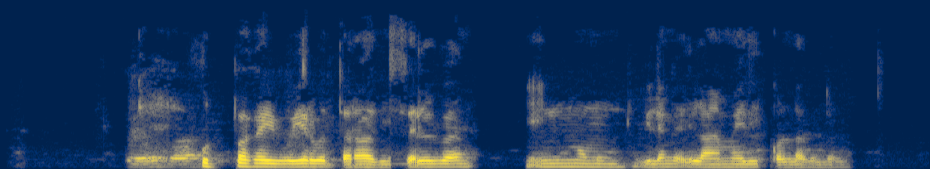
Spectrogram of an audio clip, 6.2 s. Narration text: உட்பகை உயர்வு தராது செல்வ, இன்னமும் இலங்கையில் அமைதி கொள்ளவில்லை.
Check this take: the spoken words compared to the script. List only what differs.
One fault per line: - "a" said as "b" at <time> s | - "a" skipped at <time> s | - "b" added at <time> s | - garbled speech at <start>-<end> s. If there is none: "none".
none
